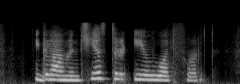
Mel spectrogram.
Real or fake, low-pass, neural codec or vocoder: fake; 7.2 kHz; codec, 16 kHz, 1 kbps, FreqCodec, smaller model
